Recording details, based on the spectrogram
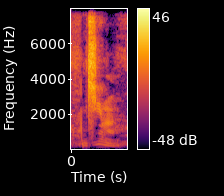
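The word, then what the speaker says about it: ج: জিমটি উচ্চারণ হবে জিহ্বার মধ্যভাগ, তার বরাবর ঠিক উপরে তালুর সঙ্গে লাগিয়ে, জিম জিম।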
